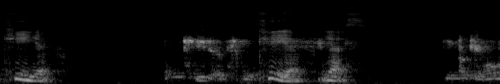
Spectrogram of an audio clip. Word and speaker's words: Kyiv: Well, actually, Kyiv. I don't know if you can spell it. Not Kiev, but Kyiv.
